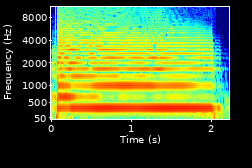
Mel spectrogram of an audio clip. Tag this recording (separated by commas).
Music, Plucked string instrument, Electric guitar, Musical instrument, Guitar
